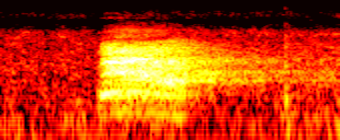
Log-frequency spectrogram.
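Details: Roe deer heard while hiking in a forest in Chaumien, France, thought to be giving a territorial or mating sound: a single harsh, hoarse bark lasting about half a second, rough and broad in tone, against quiet forest background.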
